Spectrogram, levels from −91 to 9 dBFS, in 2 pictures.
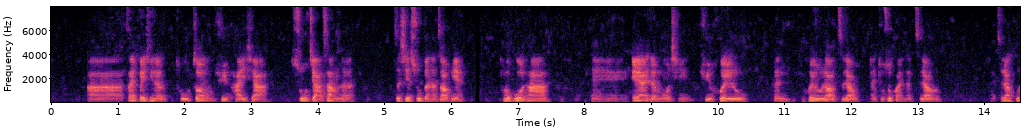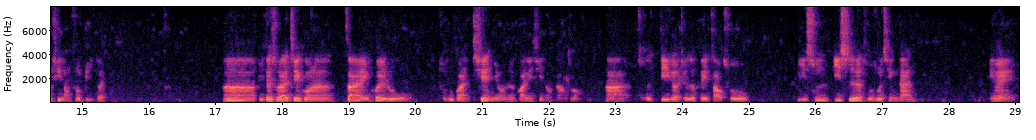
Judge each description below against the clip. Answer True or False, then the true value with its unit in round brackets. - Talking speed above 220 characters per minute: False (215 characters per minute)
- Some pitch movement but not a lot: True (3.5 semitones)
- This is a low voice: True (95 Hz)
